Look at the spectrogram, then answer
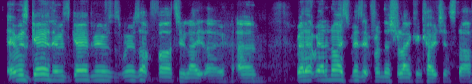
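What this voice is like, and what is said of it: Croaky, hoarse voice. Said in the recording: “That is croaky. ... I'm extremely hungover, though. ... My voice is gone.”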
